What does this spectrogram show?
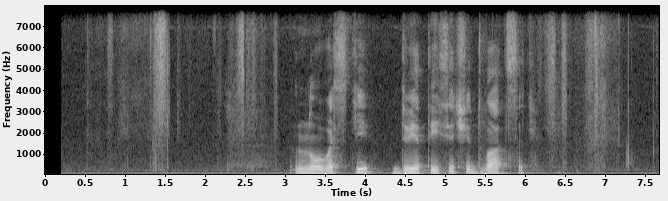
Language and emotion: Russian, neutral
